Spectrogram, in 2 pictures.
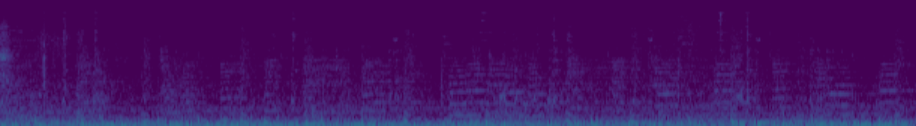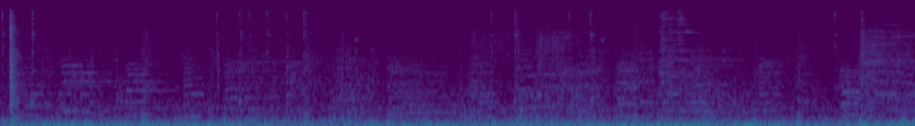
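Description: Quiet online slot game music with short clicks from the game's sound effects over it, one sharper click about six seconds in.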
